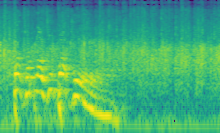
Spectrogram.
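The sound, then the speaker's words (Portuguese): An audience claps steadily throughout at the close of a government ceremony about vaccination, a dense crackling wash of applause, while a voice speaks loudly over it for the first half before the clapping continues on its own. “Pode aplaudir, pode!”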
